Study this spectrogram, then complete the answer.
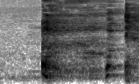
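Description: A person coughs sharply several times in quick succession, close and fairly loud, with brief pauses between bursts; the cough developed over three days.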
